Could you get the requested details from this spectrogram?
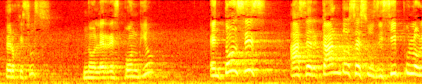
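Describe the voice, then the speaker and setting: High-voiced Mexican preacher in echoey church. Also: male voice, slight background noise. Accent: Mexican Spanish. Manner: emphatic preaching, repeats scripture verses, rises when voicing pleas. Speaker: pastor. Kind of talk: sermon. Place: church sanctuary.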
